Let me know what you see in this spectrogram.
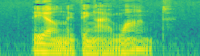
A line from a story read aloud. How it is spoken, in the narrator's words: Rand said in a faint, faraway voice like the wind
